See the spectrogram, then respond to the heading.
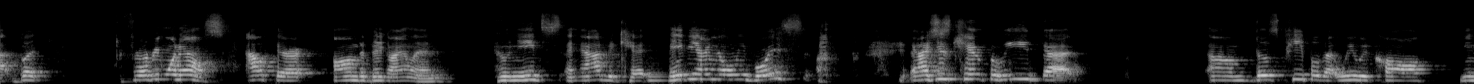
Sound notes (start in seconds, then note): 8.1 laughs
